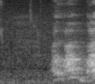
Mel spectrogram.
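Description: A small dog gives two short, bright barks close by, after a quiet lead-in.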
